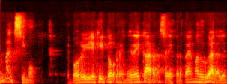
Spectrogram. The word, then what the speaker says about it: Descartes: Sí, lo que pasa es que se pronuncia Descartes.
